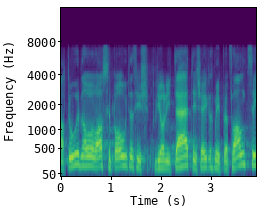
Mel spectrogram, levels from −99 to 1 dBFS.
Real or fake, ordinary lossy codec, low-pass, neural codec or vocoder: fake; AAC, 96 kbps; 7.2 kHz; codec, 16 kHz, 2 kbps, X-Codec, HuBERT features, trained on balanced general audio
